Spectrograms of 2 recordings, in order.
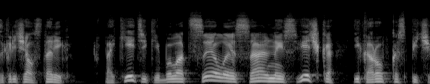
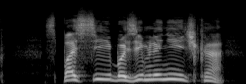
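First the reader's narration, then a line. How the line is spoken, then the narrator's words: Shouting in chorus. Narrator (Russian): закричали все хором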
